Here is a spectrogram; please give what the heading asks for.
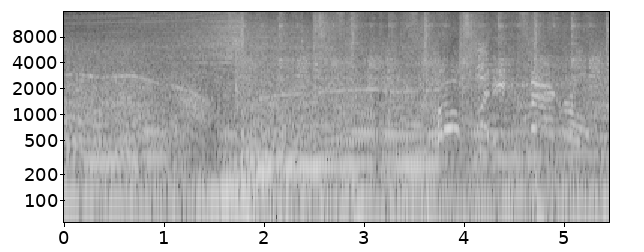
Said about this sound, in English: Today we're going to walk around and test drive a custom-built 1957 Chevy.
